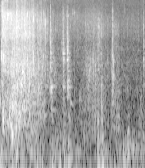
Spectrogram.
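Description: A large pike thrashing at the surface beside a boat: a burst of splashing water right at the start that dies away within about half a second, then a few small slaps of water.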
